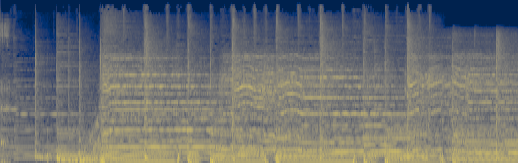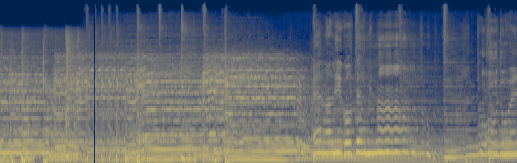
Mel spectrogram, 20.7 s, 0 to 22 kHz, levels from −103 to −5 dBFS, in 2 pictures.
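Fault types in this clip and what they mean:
Digital radio blending to analogue, 8.49 to 12.99 s: the receiver loses its digital stream and cross-fades over about 0.45 s to the station's FM broadcast, then returns the same way at the end. During the analogue stretch the level drops by about 1 dB, and a layer of hiss appears roughly 30 dB below the programme, the usual signature of an FM signal.
CD stuck on one turn, 12.23 to 12.81 s: a scratch makes the laser jump back one track at the same point on each rotation, so the same 0.15 s slice of audio plays four times in a row. A brief mute at every jump gives the fast, evenly spaced stutter of a skipping disc. It happens while the analogue blend is still in progress.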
